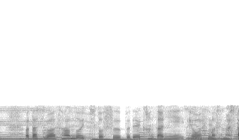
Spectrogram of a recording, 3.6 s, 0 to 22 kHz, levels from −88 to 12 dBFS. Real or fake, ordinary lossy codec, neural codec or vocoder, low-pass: real; none; none; 5.4 kHz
